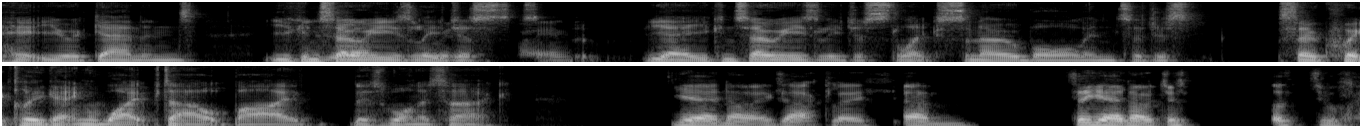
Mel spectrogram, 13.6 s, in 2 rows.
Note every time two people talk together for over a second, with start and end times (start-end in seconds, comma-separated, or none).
1.5-2.7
